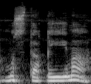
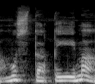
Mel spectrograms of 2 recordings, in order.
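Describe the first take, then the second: No difference in how they are said.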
